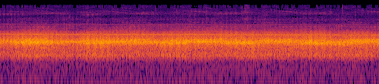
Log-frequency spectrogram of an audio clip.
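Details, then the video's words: Nighttime chorus of Mexican frogs and toads in the wild, an unbroken mass of overlapping mid-pitched croaks that rises and falls slightly, with a faint steady high tone running throughout. "Mexican Frogs & Toads Sounds"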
